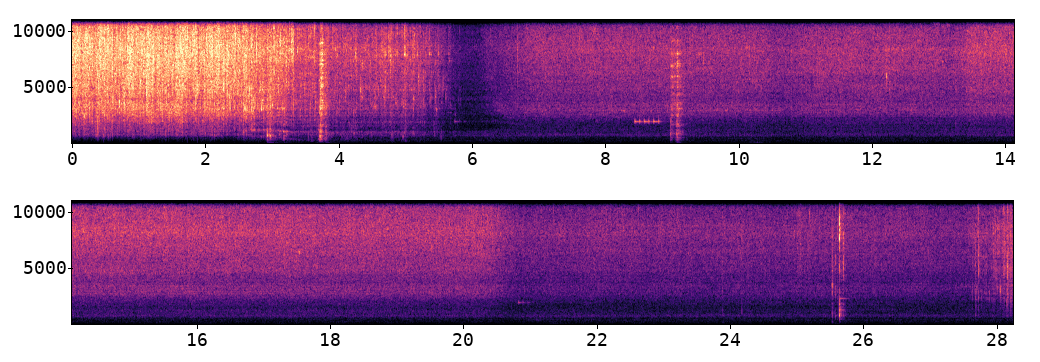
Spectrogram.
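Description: Sweet potato wedges sizzling in a shallow layer of oil in a frying pan: a loud steady sizzle that drops to a quieter one about six seconds in. A few sharp clicks of chopsticks against the pan come as the pieces are turned.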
